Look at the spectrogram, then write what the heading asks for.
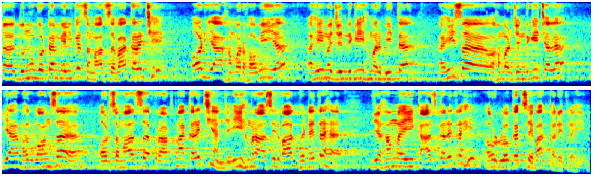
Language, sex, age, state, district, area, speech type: Maithili, male, 45-60, Bihar, Supaul, urban, spontaneous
